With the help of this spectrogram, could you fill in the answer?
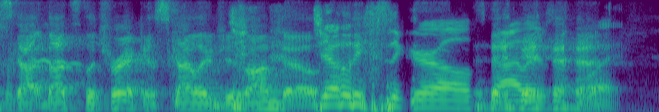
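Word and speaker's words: Skyler Gisondo: Skylar Gisondo.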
